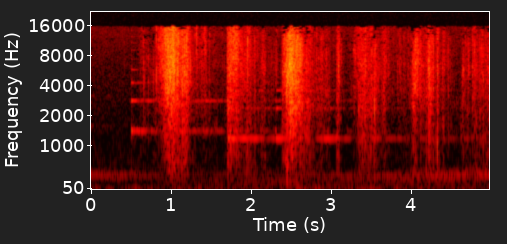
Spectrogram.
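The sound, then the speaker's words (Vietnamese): Human footsteps rustling near a house at night: several soft, irregular scuffing bursts spaced about a second apart, faint and without voices. “nghe có tiếng bước chân người sột soạt lại gần.”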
